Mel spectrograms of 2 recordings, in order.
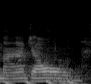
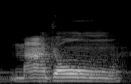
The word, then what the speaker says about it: mahjong: American ma jang. They call it they spell it this way like a really weird way. Majong, but the way that it's actually supposed to be pronounced is Majang.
